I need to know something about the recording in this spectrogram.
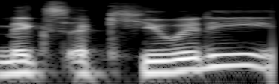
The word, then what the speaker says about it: Mix Acuity: So let's talk about is it Mix Acuity? Is that how you pronounce it? Yeah, yeah. Awesome, awesome. So Mix Acuity, how does it work, and what is the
